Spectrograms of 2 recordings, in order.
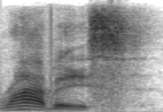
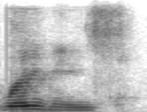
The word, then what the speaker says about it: rabies: did he do about rabbis rabbis how do you say that uh rabies rabies thank you yes so um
